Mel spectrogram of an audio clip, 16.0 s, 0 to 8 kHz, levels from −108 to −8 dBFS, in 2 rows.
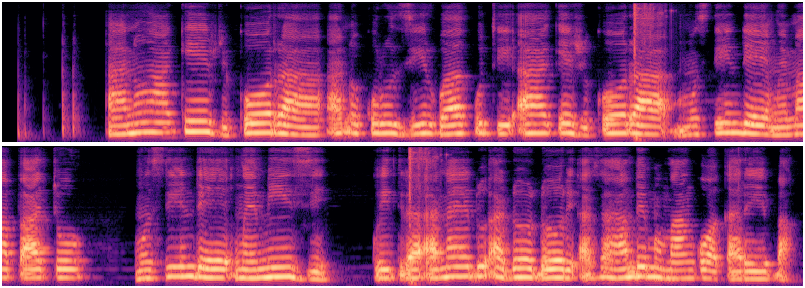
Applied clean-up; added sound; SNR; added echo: none; Coin (dropping); 19 dB; reverberation time 0.2 s.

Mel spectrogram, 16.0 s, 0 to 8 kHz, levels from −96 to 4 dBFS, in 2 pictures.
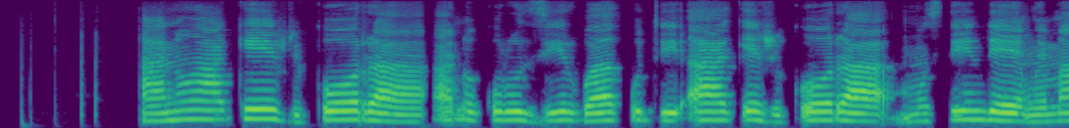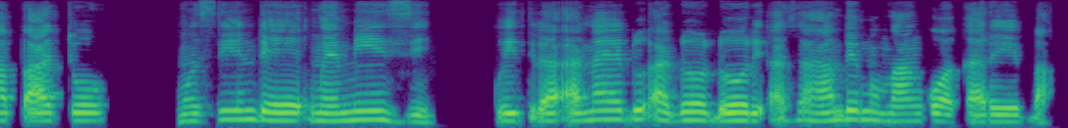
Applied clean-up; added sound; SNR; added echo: none; none; none; none.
